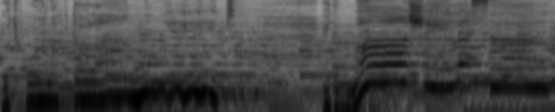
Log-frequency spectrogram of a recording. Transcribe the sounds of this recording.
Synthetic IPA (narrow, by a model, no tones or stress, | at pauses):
hocholnɒpt̪ɒlaːnmot̪ | ɛɟmaːʃilɛsɛ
